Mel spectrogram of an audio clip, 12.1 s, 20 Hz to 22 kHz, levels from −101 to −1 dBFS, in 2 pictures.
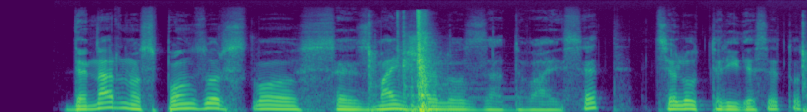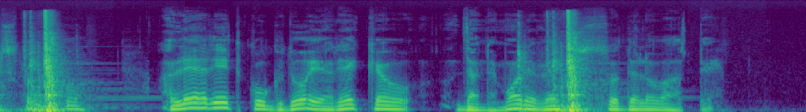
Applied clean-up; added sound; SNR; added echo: none; Microwave oven; 1 dB; none.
